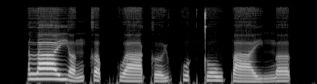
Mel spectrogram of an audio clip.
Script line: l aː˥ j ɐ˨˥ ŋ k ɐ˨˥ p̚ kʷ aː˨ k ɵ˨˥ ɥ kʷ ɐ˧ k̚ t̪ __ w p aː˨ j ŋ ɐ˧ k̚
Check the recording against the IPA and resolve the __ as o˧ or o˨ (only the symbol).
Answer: o˧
